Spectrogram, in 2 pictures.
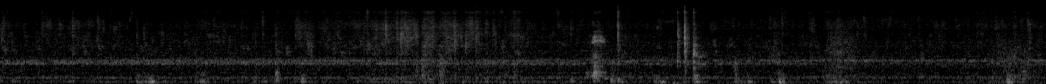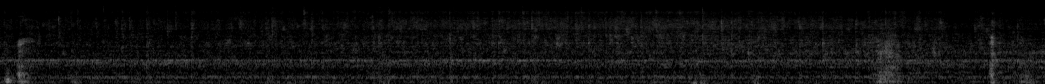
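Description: Water running steadily from a tap during hand-washing of laundry, a constant hiss with occasional splashes and clatters, moderately loud and close, no voices.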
